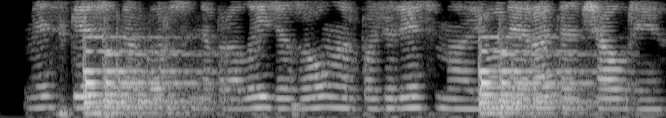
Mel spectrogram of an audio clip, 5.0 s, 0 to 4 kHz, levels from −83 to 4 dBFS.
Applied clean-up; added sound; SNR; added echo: none; Organ; -5 dB; reverberation time 0.1 s.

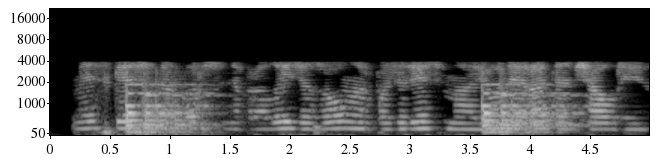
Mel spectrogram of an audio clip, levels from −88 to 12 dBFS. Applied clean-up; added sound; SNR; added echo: classical method WPE with log-MMSE.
